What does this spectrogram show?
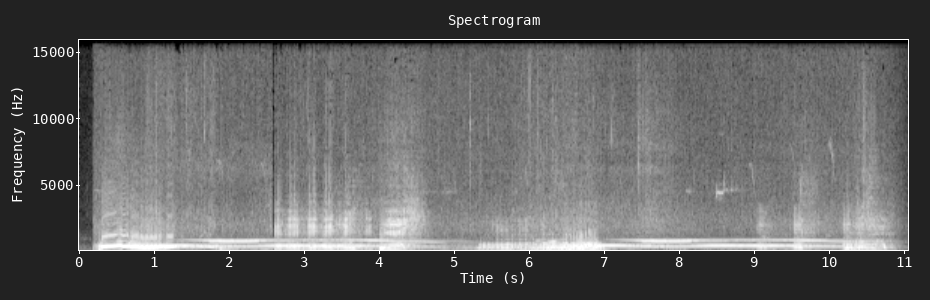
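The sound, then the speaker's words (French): Long, wavering wolf howls overlap and sustain, broken up by loud, rough hippo grunts and honks that burst in several times. The layered calls fill the whole recording with no talking. “C'est l'histoire, ce sont les loups. C'est du vécu, ce sont les hippos. On va faire un petit mix encore.”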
